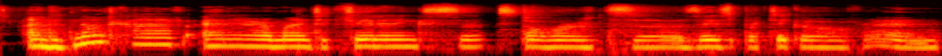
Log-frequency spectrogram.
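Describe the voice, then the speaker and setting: A woman's medium-pitched voice with a Russian accent. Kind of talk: casual talk to camera.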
